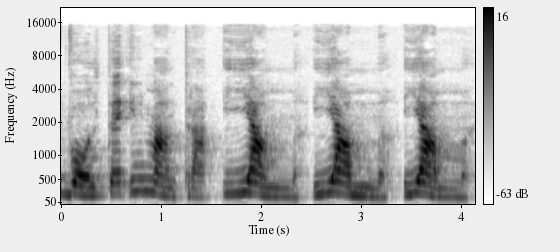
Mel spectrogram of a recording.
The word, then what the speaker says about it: Yam: 3 volte il mantra Yam, Yam, Yam. Sai in napoletano Yam bell, ok? Yam, ilunga AM, Yam, Yam, Yam.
